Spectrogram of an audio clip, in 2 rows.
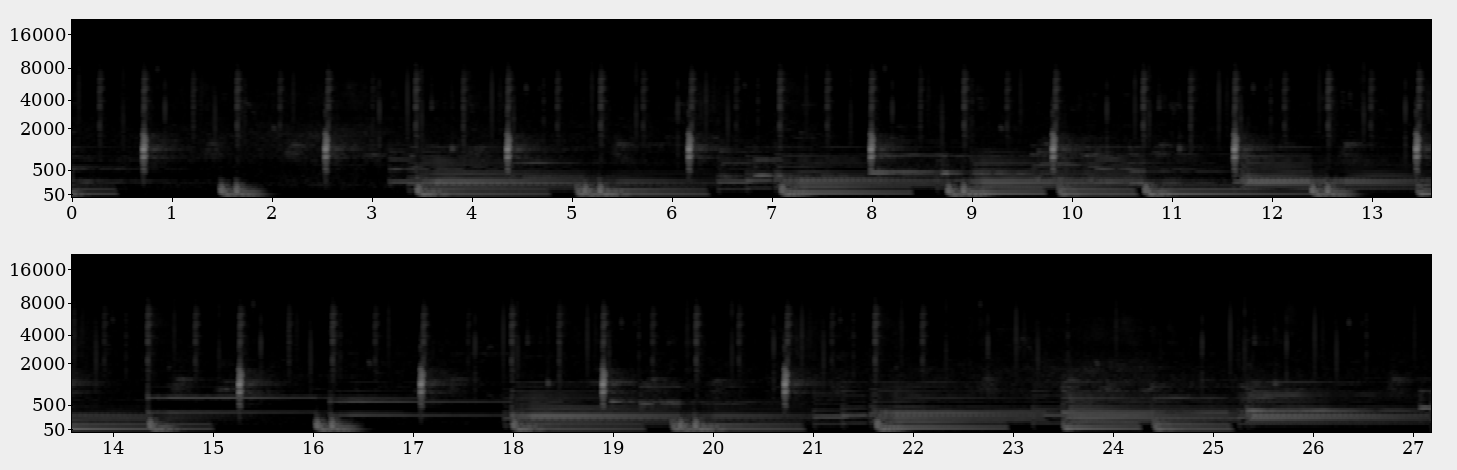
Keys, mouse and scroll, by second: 0.6 double click, 2.3 middle click, 3.1 double click, 6.2 shift+middle click, 6.5 shift+middle click, 7.4 double click, 9.4 ctrl+middle click, 10.1 ctrl+middle click, 10.5 shift+middle click, 11.0 ctrl+middle click, 12.9 double click, 14.0 ctrl+middle click, 14.6 middle click, 14.9 ctrl+middle click, 15.0 shift+middle click, 15.5 double click, 17.8 ctrl+middle click, 18.5 ctrl+middle click, 18.7 ctrl+middle click, 19.0 shift+middle click, 19.8 double click, 21.6 right click, 22.4 ctrl+z, 22.6 right click, 23.2 8, 23.3 Return, 23.6 double click, 24.8 ctrl+middle click, 25.5 right click, 25.8 double click, 26.2 middle click.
